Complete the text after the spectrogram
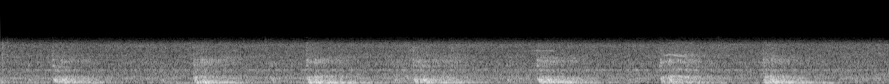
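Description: Tennis racquets strike a ball back and forth in a video game rally.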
